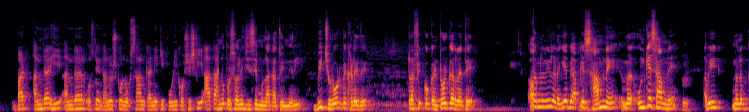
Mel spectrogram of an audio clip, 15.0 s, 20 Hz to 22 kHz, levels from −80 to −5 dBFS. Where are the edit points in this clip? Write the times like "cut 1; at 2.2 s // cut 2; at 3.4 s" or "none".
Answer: cut 1; at 4.4 s // cut 2; at 10.6 s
